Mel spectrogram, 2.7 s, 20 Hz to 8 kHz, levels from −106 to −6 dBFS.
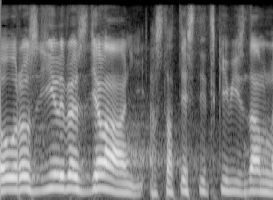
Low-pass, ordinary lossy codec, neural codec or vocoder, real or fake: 7.2 kHz; MP3, 64 kbps; none; real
